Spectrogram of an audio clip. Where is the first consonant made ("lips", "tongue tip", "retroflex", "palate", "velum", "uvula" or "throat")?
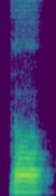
tongue tip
